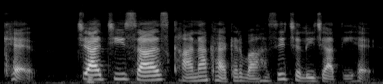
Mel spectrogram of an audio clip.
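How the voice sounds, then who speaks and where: A woman's voice: on the low side, animated, slow pace, a bit bright, no room sound, clean studio sound. A woman narrating a family storybook in a plain storytelling manner.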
